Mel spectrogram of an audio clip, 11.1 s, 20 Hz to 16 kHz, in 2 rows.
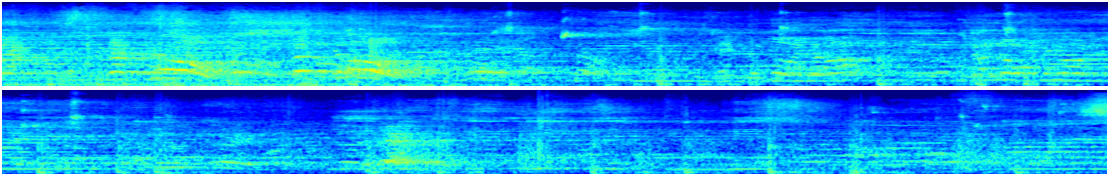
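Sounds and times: faint music: 0:00.0 - 0:11.0
basketballs bouncing on gym floor: 0:00.2 - 0:06.6, 0:07.3 - 0:11.0.

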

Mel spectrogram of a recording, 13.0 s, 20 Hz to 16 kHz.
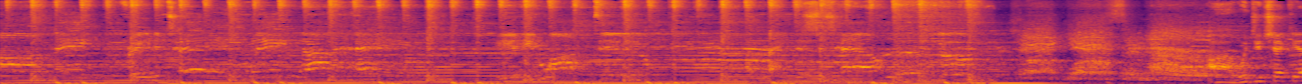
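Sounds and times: man singing: 0:00.0 - 0:10.0
live country band: 0:00.0 - 0:11.0.

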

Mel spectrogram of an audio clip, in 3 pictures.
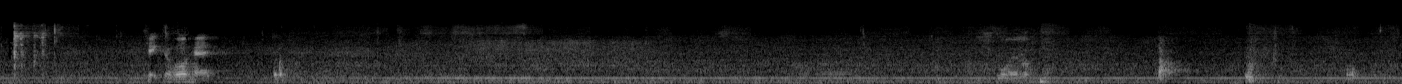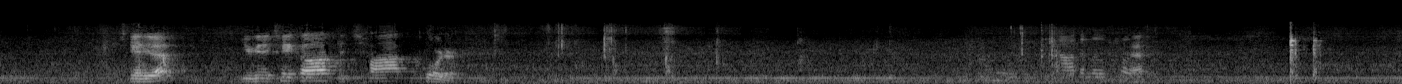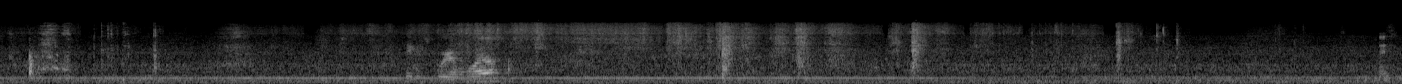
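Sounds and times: steady hum: 0:00.0 - 0:42.0
aluminium foil crinkling: 0:31.3 - 0:39.9.

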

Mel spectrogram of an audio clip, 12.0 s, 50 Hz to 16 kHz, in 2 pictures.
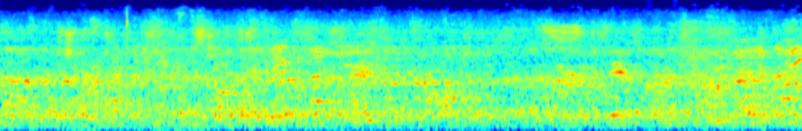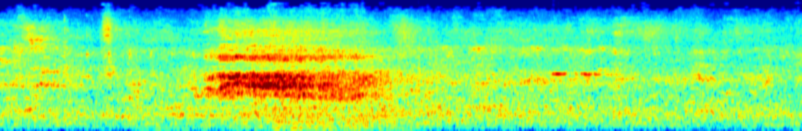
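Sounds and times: horse whinnying: 0:07.5 - 0:08.9.

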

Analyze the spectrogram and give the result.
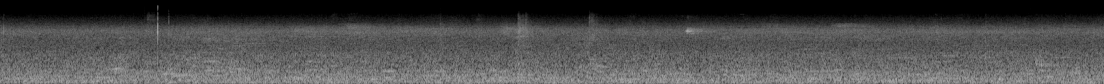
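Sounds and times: railway platform rushing noise: 0:00.0 - 0:11.0.

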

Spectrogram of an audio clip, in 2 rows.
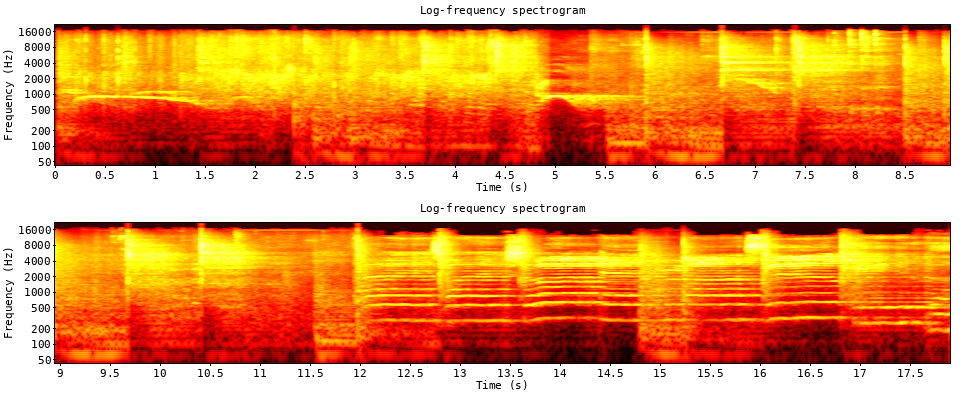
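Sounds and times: live band music: 0:02.2 - 0:16.3
heavy thudding drum beats: 0:02.3 - 0:13.8, 0:14.7 - 0:17.2.

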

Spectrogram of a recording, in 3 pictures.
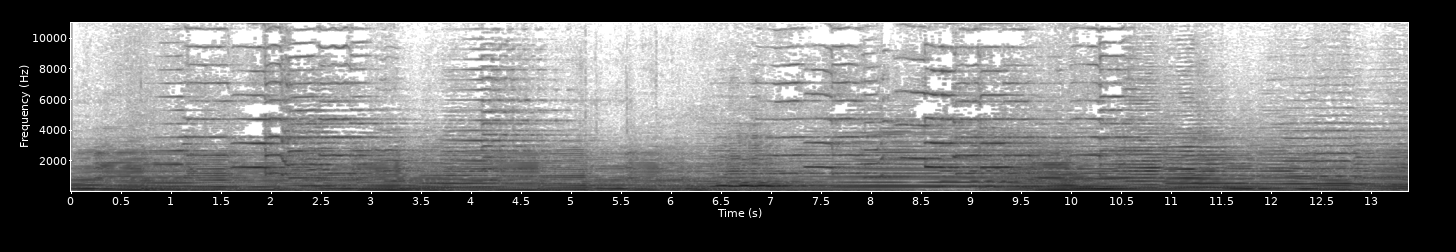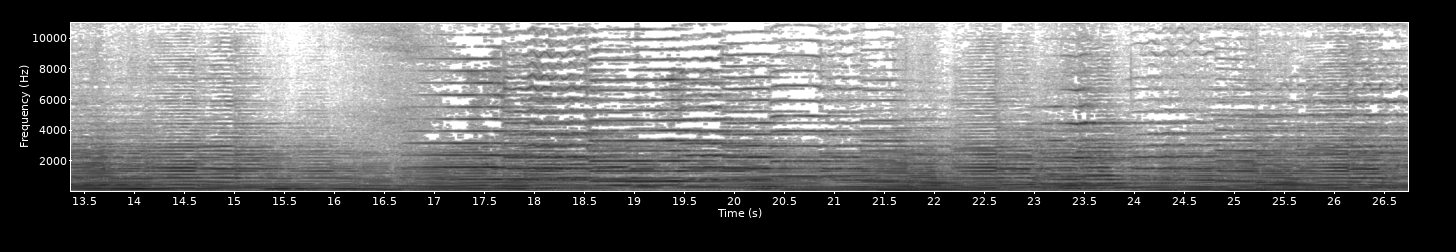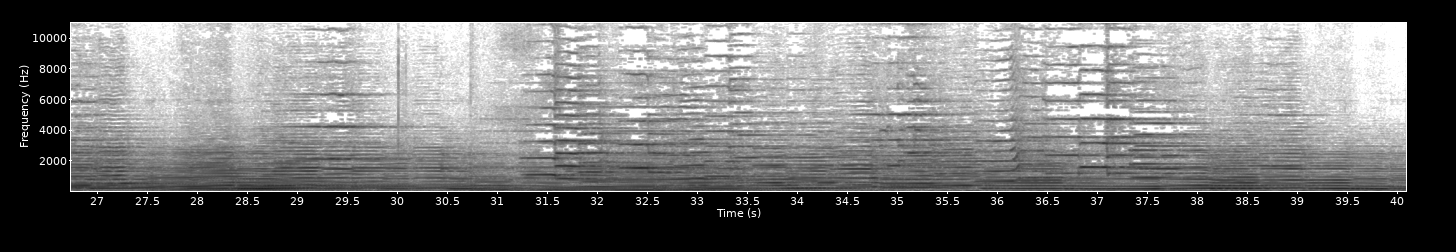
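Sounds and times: cello holding low notes: 0:00.0 - 0:40.0
violins playing bowed notes: 0:00.0 - 0:40.0.

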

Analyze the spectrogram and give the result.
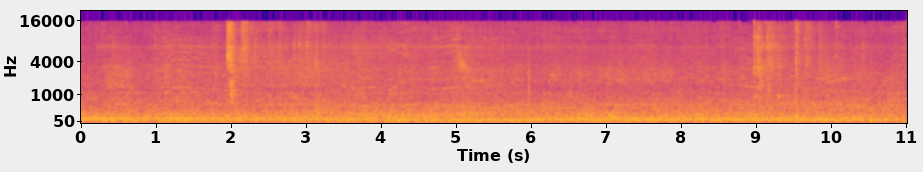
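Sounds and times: baggage carousels humming: 0:00.0 - 0:11.0.

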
